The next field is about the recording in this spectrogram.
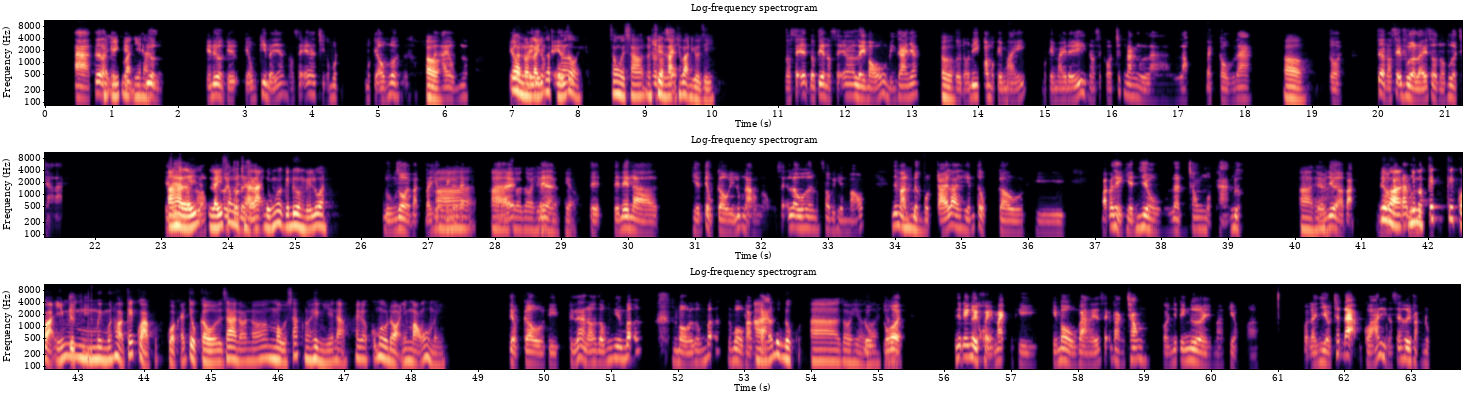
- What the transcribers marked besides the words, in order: tapping; other background noise; laugh; tsk
- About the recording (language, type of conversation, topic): Vietnamese, unstructured, Bạn thường dành thời gian rảnh để làm gì?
